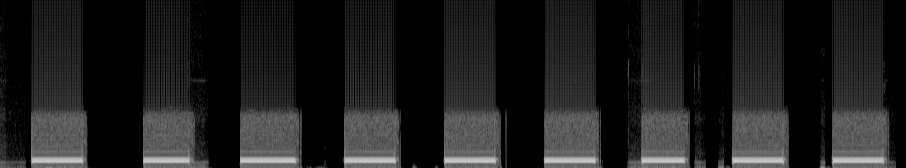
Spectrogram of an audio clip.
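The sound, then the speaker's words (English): Telephone busy signal: nine evenly spaced bursts of a steady two-tone beep, each about half a second long and separated by short silences, clear and alone. “Oh, it's busy. That means I should call back.”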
